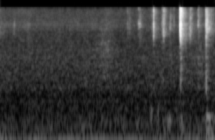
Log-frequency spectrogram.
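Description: Computer keyboard typing, a short run of faint key clicks with most of them in the second half, over a steady low hum.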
